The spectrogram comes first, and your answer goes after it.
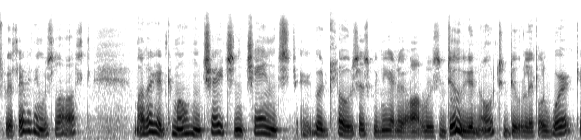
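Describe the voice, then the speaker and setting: Husky, low-voiced old woman remembering. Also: mellow. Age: older. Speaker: pioneer recalling the past. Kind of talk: archival oral-history interview.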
